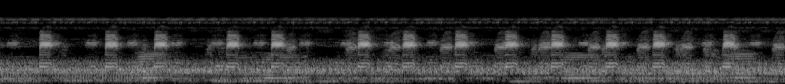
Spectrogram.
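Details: A frog gives short, bright croaks at a steady pace of roughly two per second, each a clipped pulse standing out over a constant hissing chorus of other calls.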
